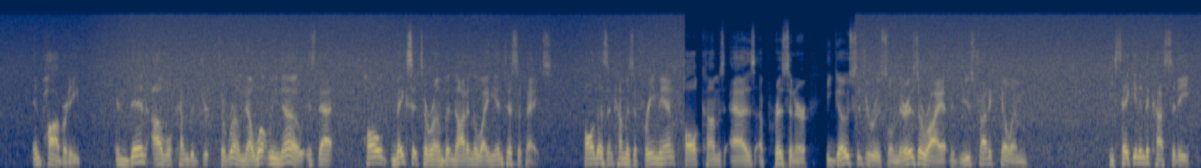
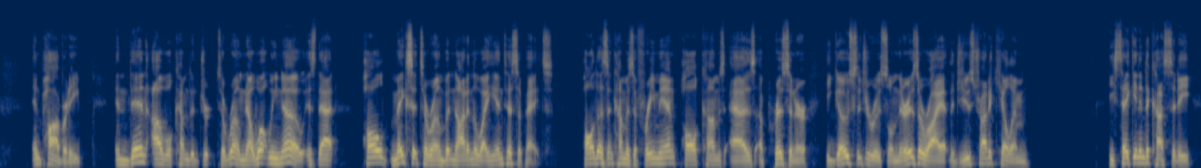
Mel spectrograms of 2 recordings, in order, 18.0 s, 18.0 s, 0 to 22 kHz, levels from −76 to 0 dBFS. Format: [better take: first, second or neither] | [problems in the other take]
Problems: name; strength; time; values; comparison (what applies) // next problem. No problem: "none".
second | hiss; loud; until 10 s and from 13 s on; 9 dB below the speech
